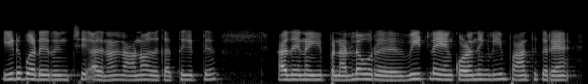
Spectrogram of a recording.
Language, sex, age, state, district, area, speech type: Tamil, female, 45-60, Tamil Nadu, Viluppuram, urban, spontaneous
